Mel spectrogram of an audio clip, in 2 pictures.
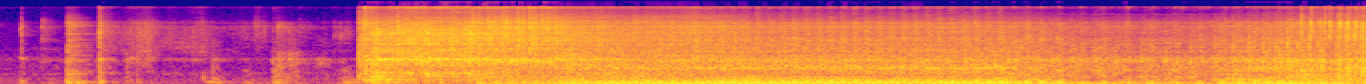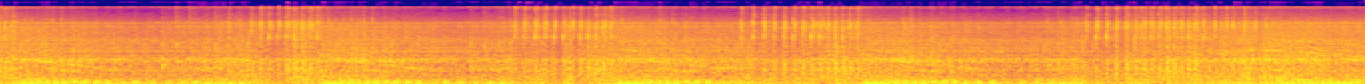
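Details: Honda Scoopy FI scooter, initial test before opening the CVT cover: coarse rattly drone rising and falling with throttle, very harsh from inside the CVT, suspected rear section; cause not yet confirmed; rough CVT noise.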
